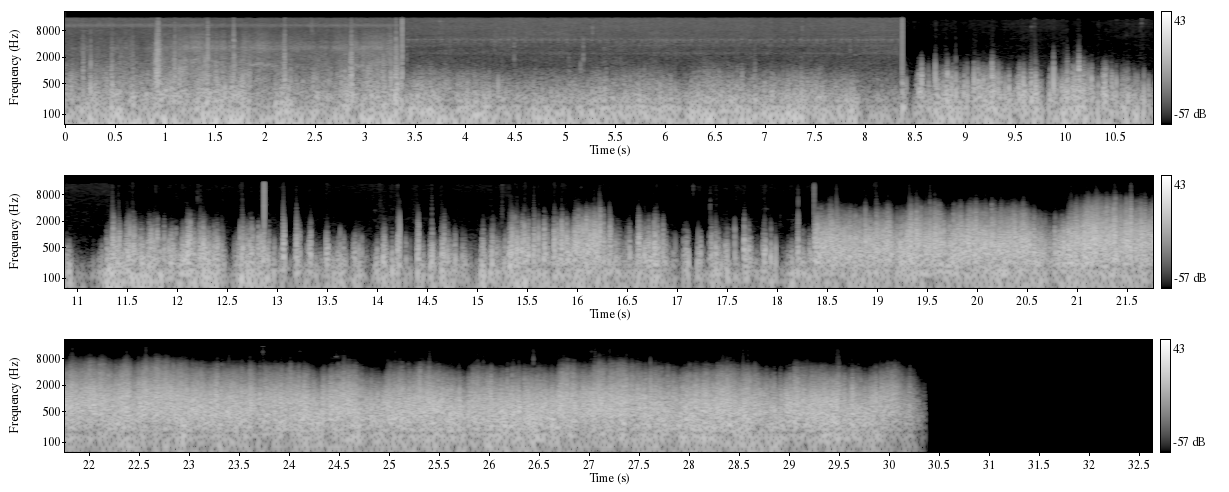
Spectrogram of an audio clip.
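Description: Strong mountain gale buffeting the microphone: a loud, rushing wind noise heaviest in the low end. Through the middle it comes in short gusts with brief lulls, then from about two-thirds of the way in it settles into a heavier, steadier blast.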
